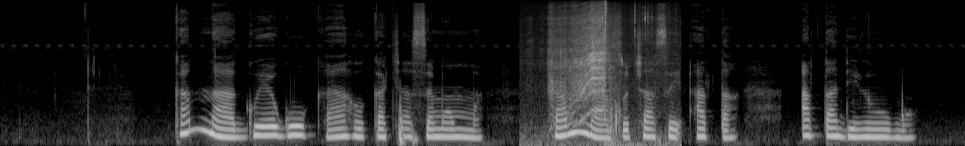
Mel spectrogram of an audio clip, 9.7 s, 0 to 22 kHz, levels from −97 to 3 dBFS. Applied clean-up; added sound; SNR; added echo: none; Zipper (clothing); 5 dB; none.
